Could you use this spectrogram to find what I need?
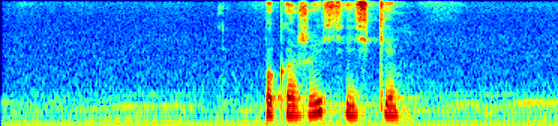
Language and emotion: Russian, neutral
